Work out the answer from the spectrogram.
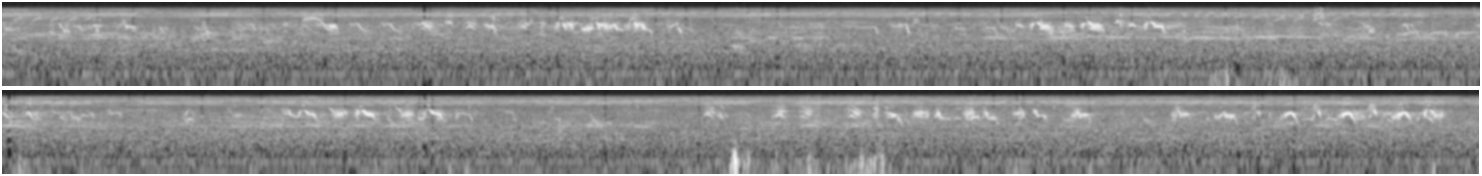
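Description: Birds calling in clusters of quick, short chirps that come every few seconds, with a few gliding notes around the middle, over a faint steady outdoor background.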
